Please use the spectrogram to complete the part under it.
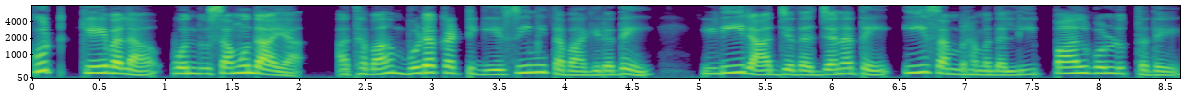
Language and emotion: Kannada, neutral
